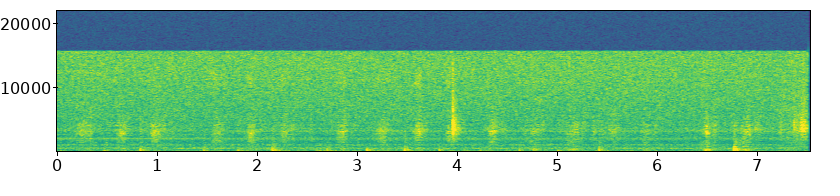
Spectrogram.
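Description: Faint, irregular short scratches and dabs of a white Faber-Castell pastel stick working on pastel mat, over a low steady hum.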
